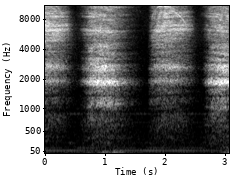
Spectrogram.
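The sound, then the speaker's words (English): Forceful nasal breathing in bellows style, done sitting upright as a breathing exercise: loud, rhythmic rushes of air in and out through the nose, about four steady breath strokes roughly a second apart, with no talking. “you're going to breathe through your nose, in and out through your nose, like a bellows, in through the lower, middle, upper chest.”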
